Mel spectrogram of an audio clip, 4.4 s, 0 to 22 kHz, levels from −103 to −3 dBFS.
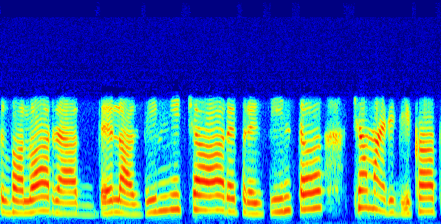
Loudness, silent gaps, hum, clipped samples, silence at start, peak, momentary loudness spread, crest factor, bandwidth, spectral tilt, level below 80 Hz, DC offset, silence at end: -20 LUFS; none; none; under 0.1%; 0 s; -4 dBFS; 8 LU; 18 dB; 3.9 kHz; -7 dB/octave; -84 dBFS; under 0.1%; 0.05 s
